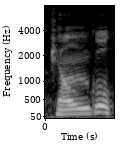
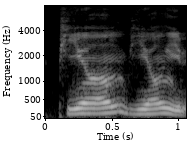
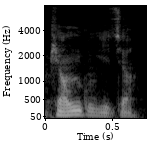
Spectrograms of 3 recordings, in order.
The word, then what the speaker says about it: 병국: 그래서 제 이름들을 발음들을 못하는 겁니다. 그래서 병국인데 비영 이러는 거예요.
